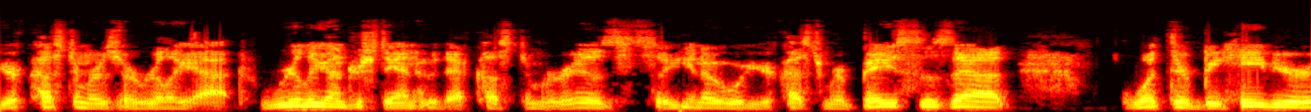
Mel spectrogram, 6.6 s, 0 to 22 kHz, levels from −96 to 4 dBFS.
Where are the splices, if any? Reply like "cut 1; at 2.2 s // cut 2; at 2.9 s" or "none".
cut 1; at 3.4 s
